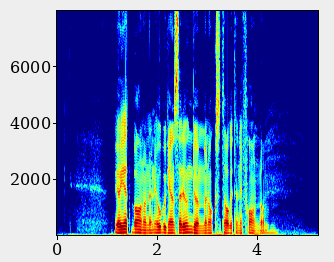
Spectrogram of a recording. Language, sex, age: Swedish, male, 35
